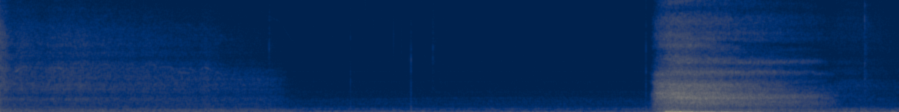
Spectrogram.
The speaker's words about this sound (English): So let's take a breath together. And remember, it doesn't have to be as complicated as you're breathing out. Just take some breaths in and out, really deep breaths.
